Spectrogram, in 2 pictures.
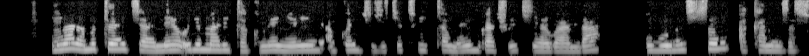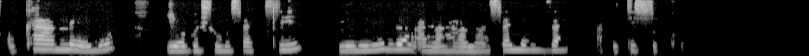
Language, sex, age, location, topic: Kinyarwanda, female, 18-24, Kigali, health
